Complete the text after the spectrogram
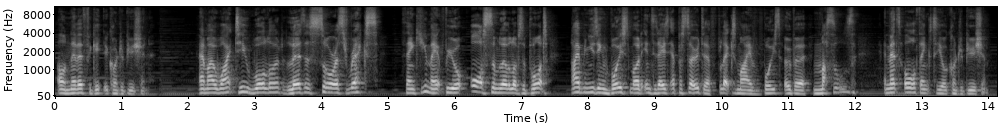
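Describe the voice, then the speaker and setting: A man's voice: a little high, moderate pace, a little mellow, soft background music. A man hosting a story podcast, signing off in a chatty, grateful manner as he thanks his supporters. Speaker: podcast host. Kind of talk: casual podcast sign-off.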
